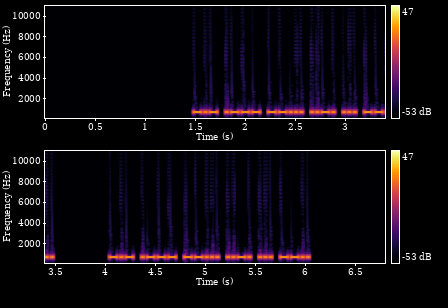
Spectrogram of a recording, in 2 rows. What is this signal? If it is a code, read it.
Morse code, heard as a keyed tone, about 46 wpm, 700 Hz. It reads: KJ7FSZ KJ7FSZ
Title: USA Call Signs - 6 Characters - Repeated 2x - 45wpm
